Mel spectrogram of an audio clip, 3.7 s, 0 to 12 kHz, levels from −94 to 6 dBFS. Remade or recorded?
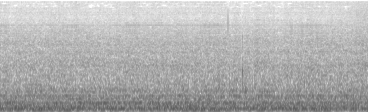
recorded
